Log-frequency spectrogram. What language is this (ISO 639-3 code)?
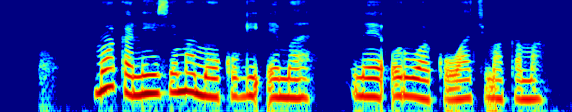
luo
